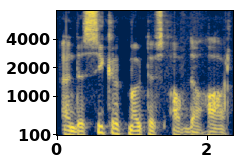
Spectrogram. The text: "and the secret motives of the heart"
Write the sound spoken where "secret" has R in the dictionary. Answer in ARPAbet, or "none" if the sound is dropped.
R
